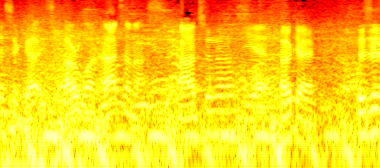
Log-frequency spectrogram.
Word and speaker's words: Atanas: Atanas.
